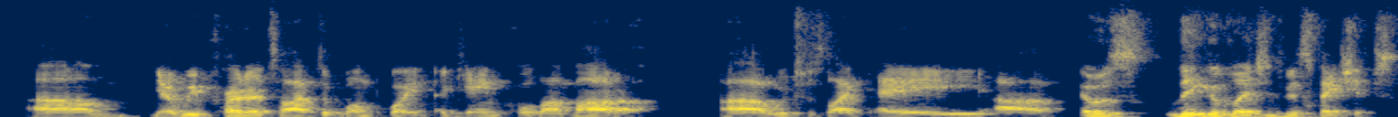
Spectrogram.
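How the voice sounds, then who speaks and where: The speaker is a man with an Australian accent. He keeps to a moderate pace. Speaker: game developer. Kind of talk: casual chat. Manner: halting, many fillers; animated.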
